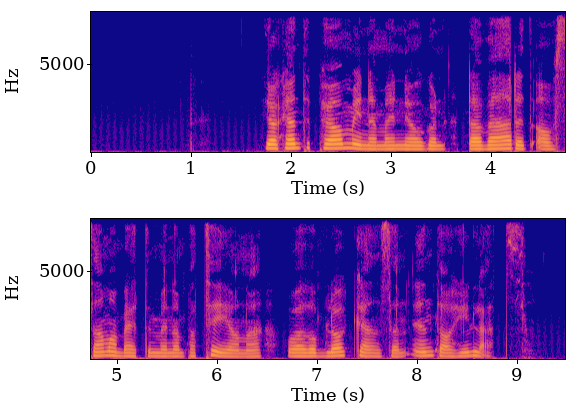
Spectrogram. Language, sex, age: Swedish, female, 18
